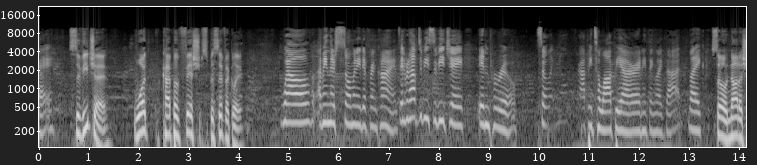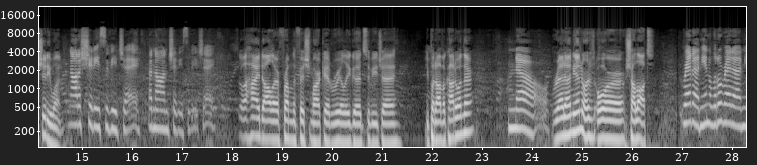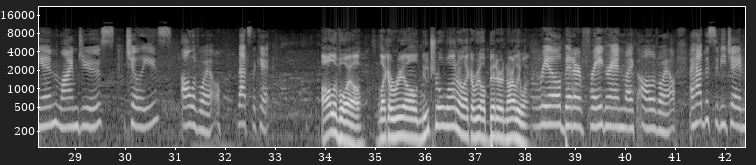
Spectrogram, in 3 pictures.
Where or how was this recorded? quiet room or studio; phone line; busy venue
busy venue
